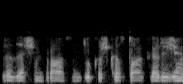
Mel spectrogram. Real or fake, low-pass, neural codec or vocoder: real; 7.2 kHz; none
